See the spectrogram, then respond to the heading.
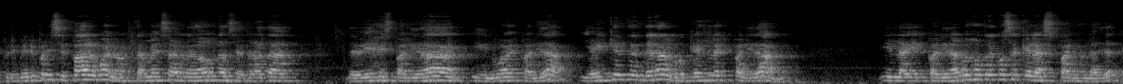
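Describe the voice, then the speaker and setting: A higher-voiced man with a Venezuelan Caribbean accent addresses a round table, often checking in with rhetorical tags. The sound is very reverberant and picked up from a distance. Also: moderate pace. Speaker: panel speaker and history communicator. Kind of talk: public talk at a round table. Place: echoey room in a monastery, before an audience. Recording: very echoey, distant mic, faint noise.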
